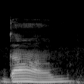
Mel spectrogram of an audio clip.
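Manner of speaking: "Dom" said with an open "ah"; "Dom", short and open; Dame as Dom. Shown as a demonstration. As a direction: say "Dom" like the start of "damn". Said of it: "Kinda like damn, but".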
